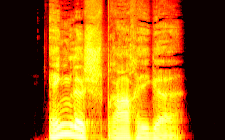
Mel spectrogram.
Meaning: inflection of englischsprachig: 1. strong/mixed nominative/accusative feminine singular 2. strong nominative/accusative plural 3. weak nominative all-gender singular
- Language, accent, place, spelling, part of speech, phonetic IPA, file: German, Germany, Berlin, englischsprachige, adjective, [ˈɛŋlɪʃˌʃpʁaːxɪɡə], De-englischsprachige.ogg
